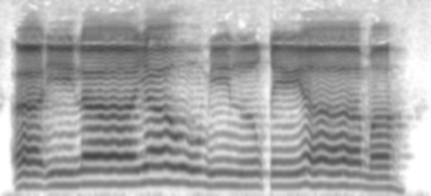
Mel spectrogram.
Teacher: ta marbutah bila waqaf ditukarkan kepada ha besar, ha simpul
